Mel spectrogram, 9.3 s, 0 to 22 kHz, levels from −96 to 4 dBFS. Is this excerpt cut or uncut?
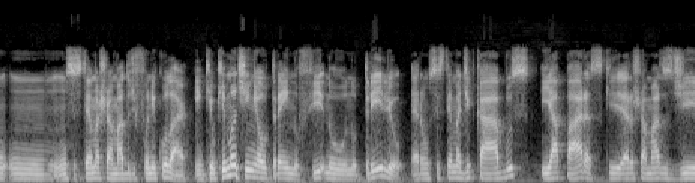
uncut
